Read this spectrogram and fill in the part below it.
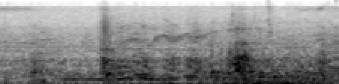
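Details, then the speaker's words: Mitsubishi Fuso Fighter X truck: brief crank, clean catch, quiet even idle with no knocks or rattles. Normal start and smooth idle. "Kenapa saya nyalain mesin? Aduh, mesinnya halus banget ya."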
